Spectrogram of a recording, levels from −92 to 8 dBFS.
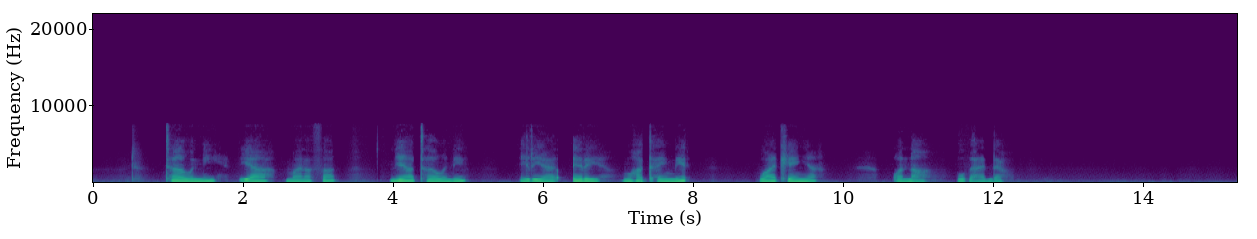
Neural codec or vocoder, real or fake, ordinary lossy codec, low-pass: codec, 16 kHz, 0.5 kbps, FunCodec, trained on LibriTTS, 25 frames a second; fake; none; none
